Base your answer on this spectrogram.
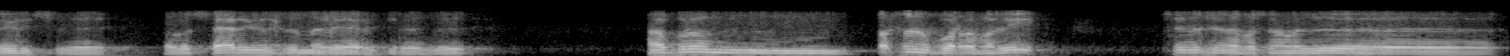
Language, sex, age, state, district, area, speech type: Tamil, male, 45-60, Tamil Nadu, Tenkasi, rural, conversation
